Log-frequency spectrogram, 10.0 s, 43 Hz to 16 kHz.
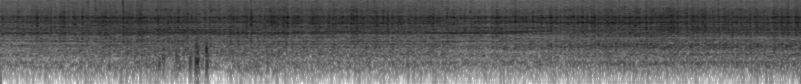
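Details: Nissan 240SX engine idling: steady metallic rattle riding over the engine, heavy on the bright end; cause unknown.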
